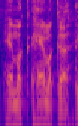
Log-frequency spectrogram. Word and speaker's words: Hamilcar: How cool of a name is Hamilcar? – Hamica. It goes Hamica, but it's spelled Hamilcar. It looks like Hamilcar Rashed. But it's Hamica Rashid.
